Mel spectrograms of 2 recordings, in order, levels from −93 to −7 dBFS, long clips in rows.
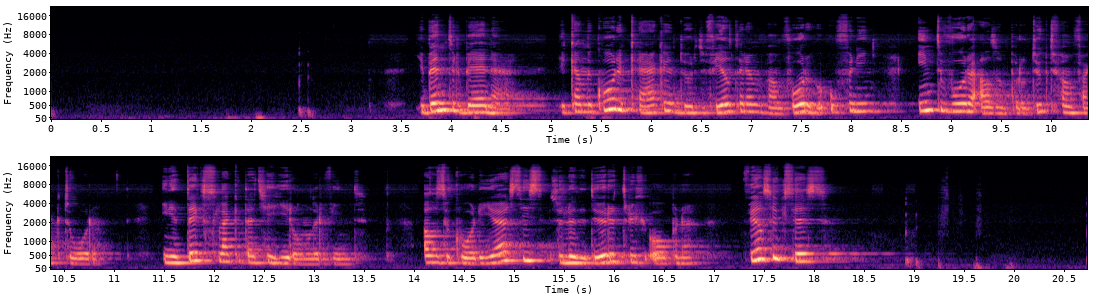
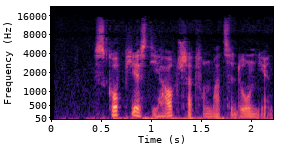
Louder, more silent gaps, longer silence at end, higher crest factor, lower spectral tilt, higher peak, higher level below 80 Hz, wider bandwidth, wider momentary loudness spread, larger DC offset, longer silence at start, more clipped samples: first, -23 LUFS vs -32 LUFS; neither; first, 1.05 s vs 0 s; about the same, 20 dB vs 22 dB; about the same, -4.5 dB/octave vs -4.5 dB/octave; first, -6 dBFS vs -12 dBFS; second, -62 dBFS vs -48 dBFS; about the same, 16 kHz vs 15.5 kHz; first, 16 LU vs 10 LU; neither; first, 2.05 s vs 0.35 s; neither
